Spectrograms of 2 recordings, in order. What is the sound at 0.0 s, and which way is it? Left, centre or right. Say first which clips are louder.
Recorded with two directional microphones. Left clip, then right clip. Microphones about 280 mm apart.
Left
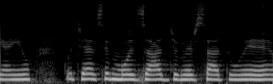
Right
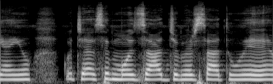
A woman's voice: right 13 dB; centre.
